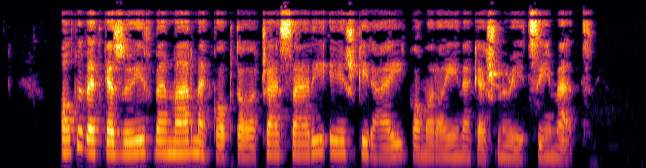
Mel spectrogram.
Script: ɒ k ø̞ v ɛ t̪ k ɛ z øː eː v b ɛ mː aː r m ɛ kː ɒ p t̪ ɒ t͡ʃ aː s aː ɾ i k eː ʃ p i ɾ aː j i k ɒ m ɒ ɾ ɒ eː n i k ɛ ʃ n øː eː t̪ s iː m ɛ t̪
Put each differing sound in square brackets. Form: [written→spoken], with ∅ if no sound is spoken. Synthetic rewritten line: ɒ k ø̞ v ɛ t̪ k ɛ z øː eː v b ɛ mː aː r m ɛ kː ɒ p t̪ ɒ t͡ʃ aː s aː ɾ i [k→ʔ] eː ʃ [p→k] i ɾ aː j i k ɒ m ɒ ɾ ɒ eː n [i→ɛ] k ɛ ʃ n øː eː t̪ s iː m ɛ t̪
